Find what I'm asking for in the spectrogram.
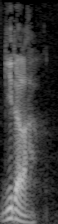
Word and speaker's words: Ghidorah: King Ghidorah. That's how we pronounce it. But if you listen to the Japanese, it's Ghidorah, King Ghidorah.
